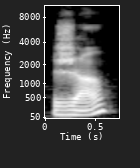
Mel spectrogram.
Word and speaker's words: já: Interior, trottoir, rendezvous, cliché, déjà vu, já. This is from already. This is like Portuguese. Já. And now we also know how to pronounce this, because this is the same as in French. You say já.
